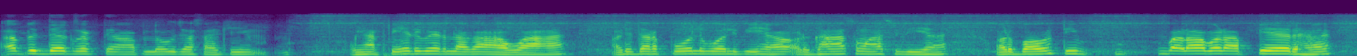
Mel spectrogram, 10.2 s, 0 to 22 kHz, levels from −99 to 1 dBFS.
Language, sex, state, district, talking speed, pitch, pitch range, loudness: Hindi, male, Bihar, Araria, 195 wpm, 170 Hz, 165-185 Hz, -17 LUFS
